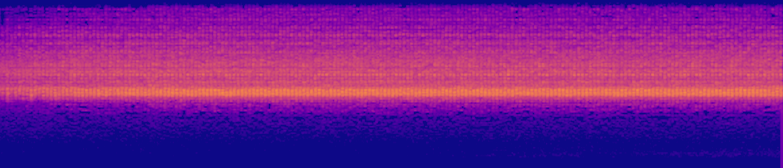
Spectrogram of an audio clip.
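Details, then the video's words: A continuous, piercing insect trill from grasshoppers, with no music added. It swells in during the first second, then holds a fast, regular buzzy pulse at a constant high pitch. "Grass Hopper Sounds"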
